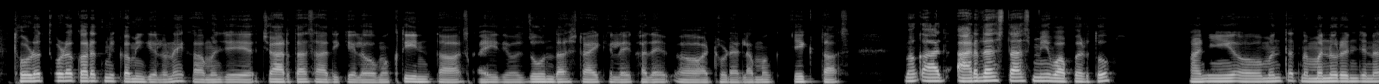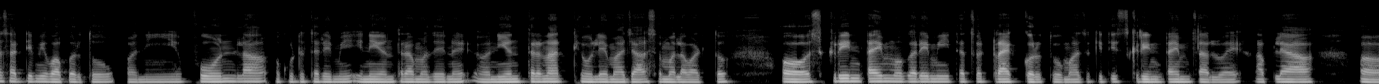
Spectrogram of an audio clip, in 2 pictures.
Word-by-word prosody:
थोडं-थोडं 165 +2 +4
करत 155 0 +3
मी 150 - +1
कमी 130 -2 +2
गेलो, 110 -1 -3
नाही 145 +6 -2
का. 115 -1 -2
म्हणजे 110 0 -1
4 120 -2 +3
तास 120 0 0
आधी 110 -1 -1
केलं, 105 -1 -3
मग 105 0 -5
3 125 -3 +3
तास 110 +2 -2
काही 110 +1 -2
दिवस 110 0 -5
2 120 -1 +2
तास 120 +1 -1
ट्राय 110 -2 0
केलं, 115 -2 -5
एखाद्या 110 0 -3 0.2
अ, 105 -1 0
आठवड्याला 105 0 -4
मग 110 +1 -3 0.3
1 125 - -7
तास 110 +2 -3 0.6
मग 160 +2 +1
आज 160 -1 +6
अर्धाच 165 +4 +7
तास 165 0 +5
मी 165 -1 +3
वापरतो 140 +2 +2 0.8
आणि 140 +2 +3
अ, 150 -1 +1 0.2
म्हणतात 155 +4 -1
ना, 145 - +1
मनोरंजनासाठी 140 -1 +2
मी 130 0 -1
वापरतो 115 -1 -2 0.3
आणि 115 +1 -4 0.2
फोनला 135 0 +1 0.2
कुठेतरी 125 -1 -4
मी 120 +1 -1
नियंत्रणामध्ये 120 0 +1
नाही 120 +1 -1
अ, 115 -1 -1
नियंत्रणात 125 +2 +2
ठेवले 120 -2 0
माझ्या 115 0 -1
असं 120 +1 -5
मला 115 -1 0
वाटतं. 115 +2 -3 0.6
अ, - - +4 0.3
स्क्रीन 140 +2 +1
टाईम 135 0 +3
वगैरे 130 0 0
मी 130 0 0
त्याचं 130 -1 -4
ट्रॅक 125 -1 +4
करतो. 115 -1 -2
माझं 115 +1 -4
किती 125 +1 -7
स्क्रीन 120 -2 -1
टाईम 120 0 +1
चालू 110 -1 -2
आहे. 110 +1 -4 0.2
आपल्या 120 0 0 0.6
अ, - - +1
120 Hz, 150 wpm, -24 LUFS, 115-135 Hz, 0.8 s, अर्धाच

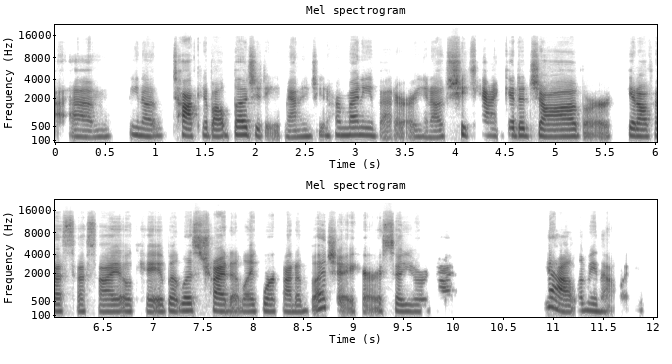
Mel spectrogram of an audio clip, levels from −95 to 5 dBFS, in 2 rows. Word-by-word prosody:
U - - -4
um, 190 +1 -4 0.2
you 235 -3 -6
know, 200 +1 -4
talking 205 +2 +5
about 195 0 -1
budgeting, 235 -3 0
managing 190 +3 -6
her 225 - -5
money 225 0 -1
better, 205 - -7
uh, - - -6
you 185 -1 -10
know, 170 0 -2
if 190 - -9
she 240 - +3
can't 210 -1 +1
get 220 +1 0
a 215 - +2
job 195 0 +3
or - - -4 0.2
get 210 -2 +4
off 195 0 +4
SSI. 190 -1 0
Okay. 190 -1 -1
But 195 0 -2
let's 210 0 +2
try 200 -2 +8
to, - - -4
like, 195 +1 -3
work 195 -1 0
on 185 -1 +2
a 185 - -3
budget 265 - 0
here. - - -1
So 200 - -1
you're 190 0 -4
not 190 -1 -6 1.0
yeah, 280 - +5
I - - -4
mean 210 -2 -3
that - - -5
way. 225 - -19
195 Hz, 215 wpm, -28 LUFS, 190-215 Hz, 1.0 s, try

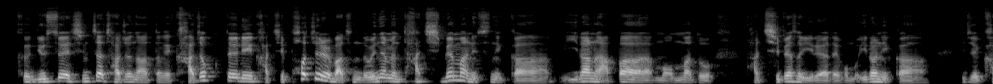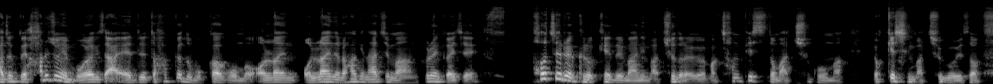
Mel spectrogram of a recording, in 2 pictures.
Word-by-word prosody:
그 125 - -3
뉴스에 130 +6 +2
진짜 140 0 +2
자주 125 0 0
나왔던 105 -1 -2
게 100 - -4
'가족들이 175 -7 +1
같이 120 -3 -7
퍼즐을 245 - +4
맞춘다.' 110 -2 +2
왜냐하면 135 +1 +2
다 115 +3 -5
집에만 180 +8 +1
있으니까. 90 -6 -3
일하는 135 +3 +2
아빠 105 -6 +3
뭐 90 -2 -5
엄마도 100 0 -4 0.3
다 - - -9
집에서 135 -2 +1
일해야 95 -3 +1
되고 90 +1 -4
뭐 85 - -10
이러니까 100 -9 0 0.3
이제 - - -5
가족들이 130 -4 0
하루 210 0 -1
종일 195 - +3
뭐하겠어요. 115 +2 +3
애들도 105 +1 -2
학교도 140 -4 -5
못 - - -10
가고 95 -1 +2
뭐 90 - -5
온라인 105 -1 0
온라인으로 110 -1 +2
하긴 125 -2 -2
하지만. 115 -9 -2
그러니까 135 -2 0
이제 415 +3 -5 0.5
퍼즐을 260 -3 +5
그렇게들 105 -3 -1
많이 90 0 -2
맞추더라고요. 85 -1 -3
막 - - -10
1000 155 -1 -7
피스도 175 -8 -3
맞추고 100 +5 -6
막 90 -1 -10 0.3
몇 - - -7
개 - - +5
씩 - - +1
맞추고 105 - -6
그래서 95 -1 -2
115 Hz, 410 characters per minute, -25 LUFS, 95-135 Hz, 0.5 s, 퍼즐을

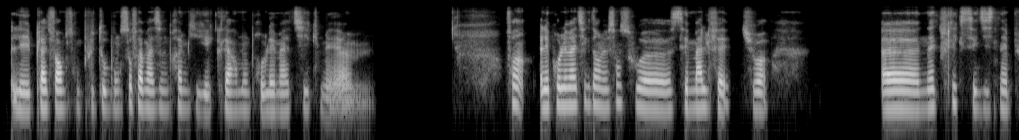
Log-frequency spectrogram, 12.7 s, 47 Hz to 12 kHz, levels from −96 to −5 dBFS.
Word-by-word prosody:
les 150 -1 +1
plateformes 170 -1 +4
sont 165 - -12
plutôt 165 0 -5
bon 165 +1 -10
sauf 190 +2 -1
Amazon 165 -1 +2
Prime 170 0 -6
qui 150 -2 -10
est 140 - -4
clairement 160 0 -3
problématique 150 +2 -4
mais, - - -8
hem - - -5 1.7
enfin, - - +3 0.2
elle 175 - +5
est - - +6
problématique 190 +2 +2
dans 190 -2 0
le 175 0 -4
sens 205 +2 -3
où, 175 -1 0
heu, 160 -1 +2
c'est 170 +1 0
mal 170 0 +3
fait, 160 +5 -1
tu - - -3
vois? 155 -1 +1 1.4
Heu, 165 0 +7
Netflix 175 +4 -2
et - - -3
Disney 160 0 -2
165 Hz, 150 wpm, -31 LUFS, 160-175 Hz, 1.7 s, Heu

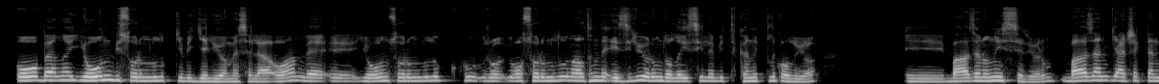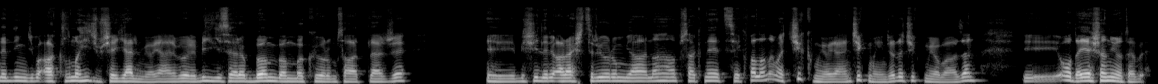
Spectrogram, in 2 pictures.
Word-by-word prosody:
o 180 +1 +5
bana 195 0 +3
yoğun 190 +2 +6
bir 195 - +2
sorumluluk 175 -1 0
gibi 150 -3 -2
geliyor 140 -1 0
mesela 135 +1 -1
o 140 - +1
an 175 +2 -1
ve, 155 -1 +1
eee, 150 -2 -5
yoğun 155 +3 +1
sorumluluk 170 +2 -2
u 170 -3 -3
ro 160 -1 -2
o - - +1
sorumluluğun 170 +3 +1
altında 175 +1 +2
eziliyorum 170 +4 +1
dolayısıyla 155 +1 0
bir 160 -1 -6
tıkanıklık 160 +1 -3
oluyor. 135 -1 -1 0.9
İii, 140 -1 -4
bazen 155 +3 +3
onu 165 +2 +3
hissediyorum. 150 -4 -2
Bazen 180 +3 +2
gerçekten 170 -2 -1
dediğin 165 0 0
gibi, 155 0 -3
aklıma 150 +3 +1
hiçbir 160 -6 -2
şey 145 0 +1
gelmiyor. 135 -4 0
Yani 130 +1 -4
böyle 140 -1 +1
bilgisayara 150 -3 +1
bön 160 +1 +6
bön 140 -1 +1
bakıyorum 135 -1 -2
saatlerce. 130 +6 -3 0.8
Eee, 135 -1 -2
bir - - -4
şeyleri 155 +2 0
araştırıyorum. 160 +2 +1
Ya 155 0 +1
ne 160 - -2
yapsak, 165 -2 -3
ne 170 0 0
etsek 155 -2 -4
falan 185 +3 0
ama 205 -8 -3
çıkmıyor 145 - -5
yani 125 +2 -4
çıkmayınca 140 -7 -4
da 175 - +1
çıkmıyor 160 -10 -6
bazen. 120 +12 -3 0.4
İii, 75 0 -5
o 190 -2 +3
da 150 - +5
yaşanıyor 170 -2 +5
tabii. 120 -1 -5
160 Hz, 170 wpm, -22 LUFS, 140-170 Hz, 0.9 s, yoğun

